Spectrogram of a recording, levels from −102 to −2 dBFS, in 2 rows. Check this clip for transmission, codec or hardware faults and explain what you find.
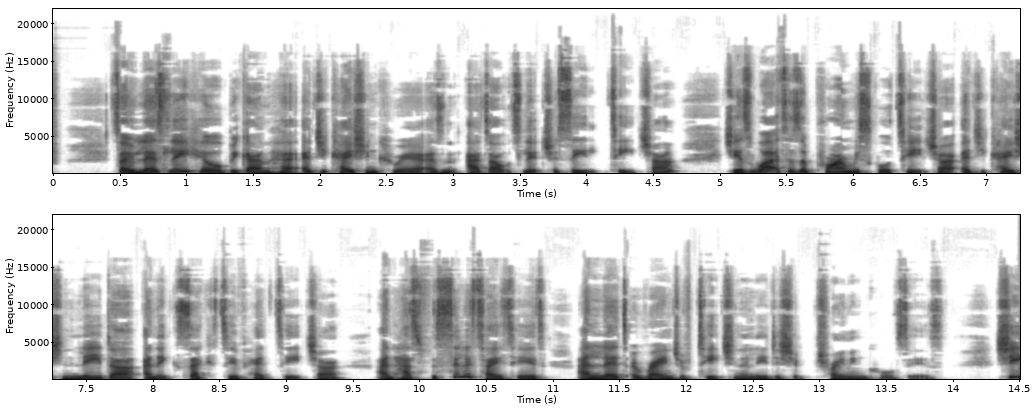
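There's one fault in this speech clip, a drift correction step. From 3.77 s to 5.92 s the playback suddenly runs about 5.4% fast, lifting the pitch by roughly 91 cents, just shy of a semitone, and then it snaps back to normal. The likely cause is clock-matching software nudging the playback rate in one jump to rebalance its buffer. It's heard as a brief, slightly chipmunky detune with a hurried pace.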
